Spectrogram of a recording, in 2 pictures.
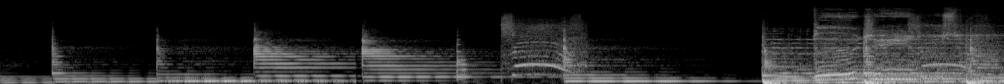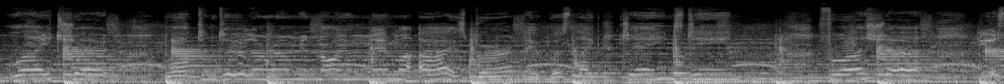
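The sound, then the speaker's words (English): A moody, edgy pop song plays. Sparse sustained chords open it before a full, loud band with steady drums kicks in about midway and carries on to the end. “Right now, we're going to listen to another song. Let's take a little edgy vibe.”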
